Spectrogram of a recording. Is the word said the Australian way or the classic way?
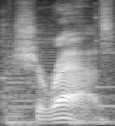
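Australian. It is said the Australian way. "in Australia, they say Shiraz"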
